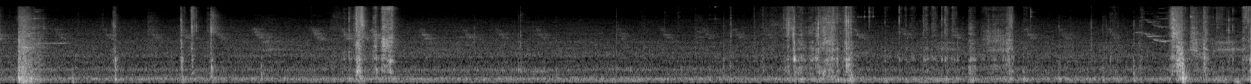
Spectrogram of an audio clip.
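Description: Cardboard shipping boxes being handled and shifted: a few brief knocks and scrapes, in about four clusters, over a low steady hum.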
